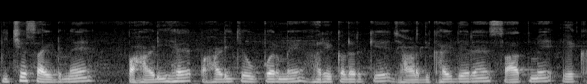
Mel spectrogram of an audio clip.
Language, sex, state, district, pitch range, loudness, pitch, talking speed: Hindi, male, Bihar, Lakhisarai, 120-145 Hz, -18 LUFS, 130 Hz, 215 wpm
